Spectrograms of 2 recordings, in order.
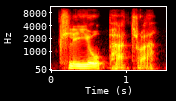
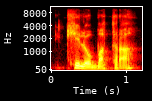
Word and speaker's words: Cleopatra: Greek Macedonian petalumaic Queen her name is Cleopatra not kilobatra and not kill you batra I go with you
